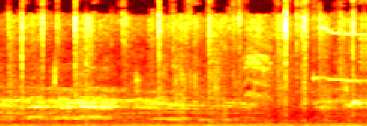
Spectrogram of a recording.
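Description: A rooster crowing faintly over a quiet, steady outdoor background.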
